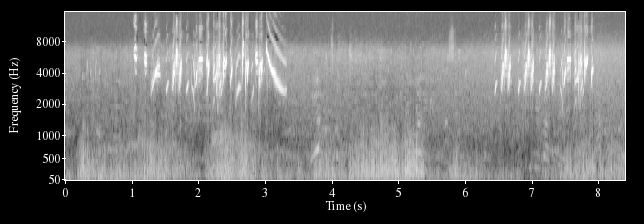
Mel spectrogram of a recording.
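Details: Adult European goldfinch song from 2019, given in two bursts of bright, high twittering notes with slurred chirps, separated by a pause, over steady low rumbling and murmur in the background.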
